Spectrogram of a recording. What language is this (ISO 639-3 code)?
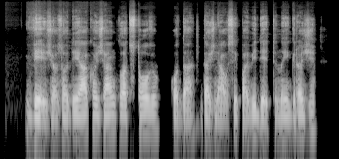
lit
